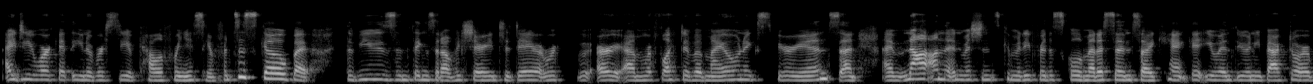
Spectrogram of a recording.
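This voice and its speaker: Woman doctor in her thirties hosting an online talk, mid-pitched, chatty, lots of ums. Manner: warm encouraging, frequent ums. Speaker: obstetrician hosting a panel. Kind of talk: casual online panel discussion.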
